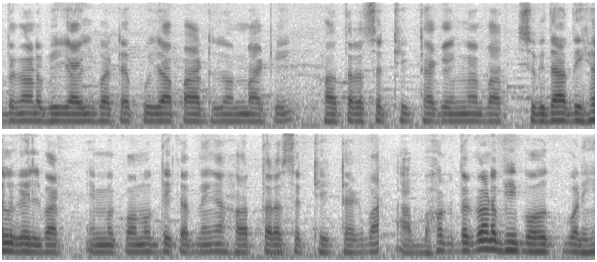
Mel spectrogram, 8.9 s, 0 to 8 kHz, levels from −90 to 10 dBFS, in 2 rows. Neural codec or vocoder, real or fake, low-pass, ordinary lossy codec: none; real; none; none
